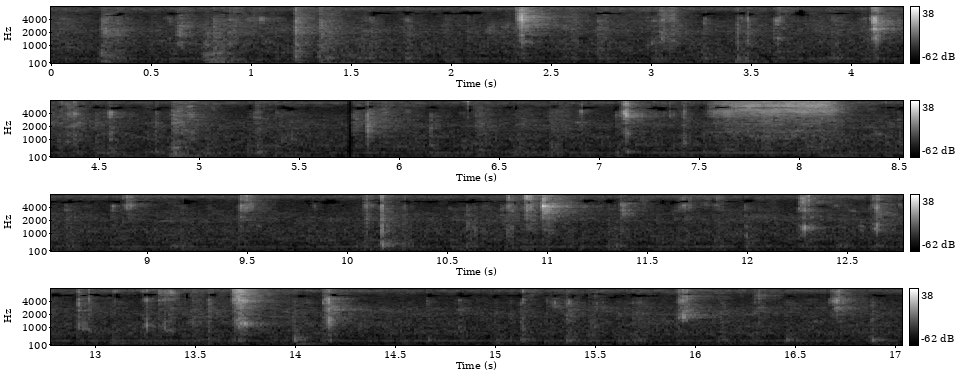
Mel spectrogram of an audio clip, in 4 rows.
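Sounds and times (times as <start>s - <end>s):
person chewing with wet smacks: 0.5s - 17.0s
short hiss: 7.6s - 8.2s.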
